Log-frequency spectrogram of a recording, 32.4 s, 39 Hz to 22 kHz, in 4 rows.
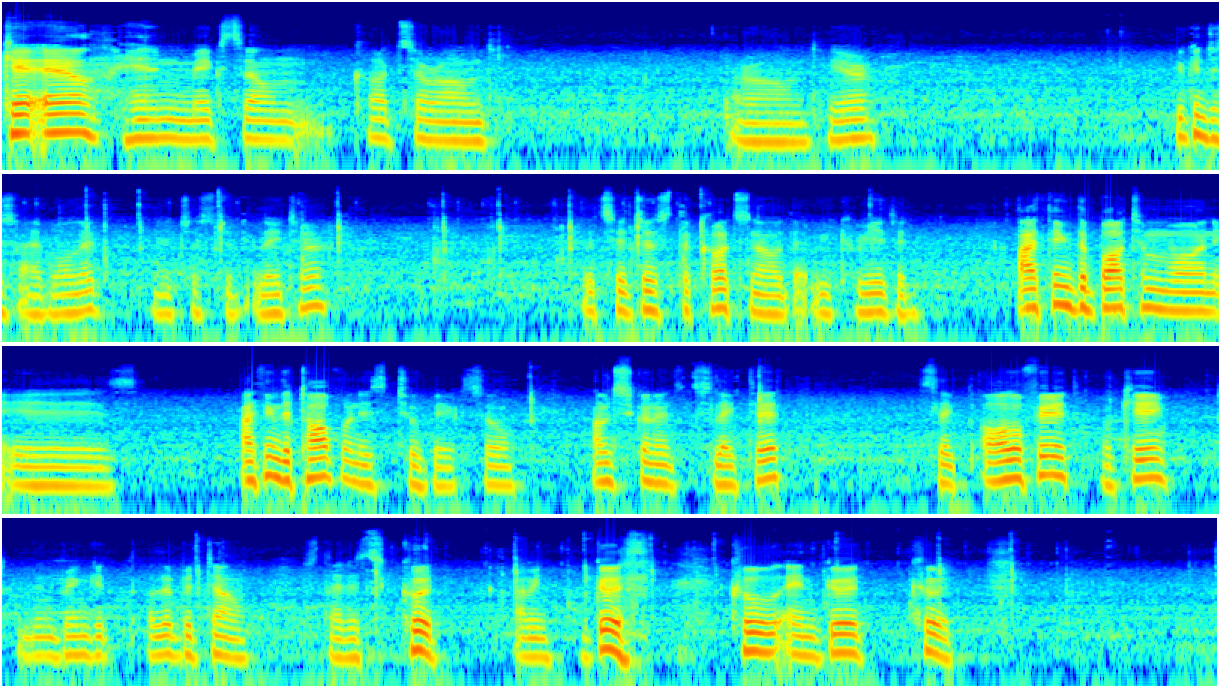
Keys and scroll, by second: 8.8 F1, 9.1 3, 9.6 2, 10.9-14.0 typing, 19.8 3, 25.8 3, 26.9-31.2 typing, 31.8 F1.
